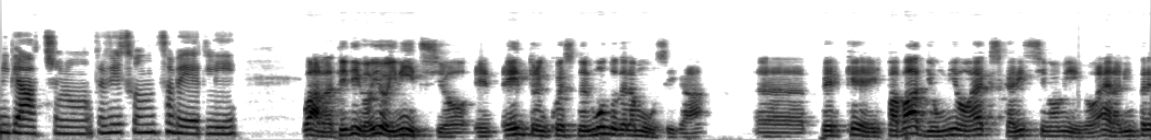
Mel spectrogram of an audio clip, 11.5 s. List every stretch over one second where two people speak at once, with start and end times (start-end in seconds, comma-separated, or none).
none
